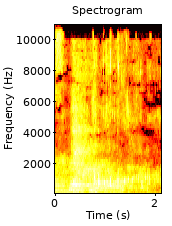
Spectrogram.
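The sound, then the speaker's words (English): A drink is poured into a cup, a steady splashing trickle lasting a couple of seconds at a fairly quiet level, with a few bright drips toward the end. “I'm going to give you a drink. Which cup do you want?”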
